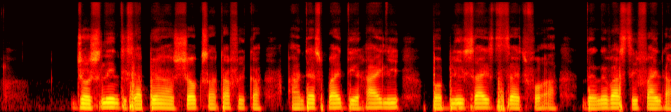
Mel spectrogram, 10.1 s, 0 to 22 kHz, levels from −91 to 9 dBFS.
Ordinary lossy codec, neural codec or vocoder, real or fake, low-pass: none; autoencoder, 48 kHz, 128 numbers a frame, DAC-VAE, trained on Japanese speech; fake; none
